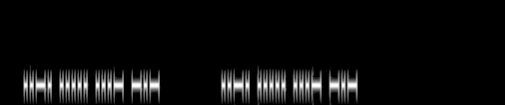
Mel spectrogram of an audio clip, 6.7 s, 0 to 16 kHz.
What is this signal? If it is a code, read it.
Morse code, heard as a keyed tone, about 30 wpm, 700 Hz. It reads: F5VK F5VK
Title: DXCC-100 Call Signs - 4 Characters - Repeated 2x - 30wpm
